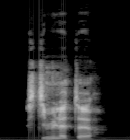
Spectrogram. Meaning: stimulator; pacemaker
- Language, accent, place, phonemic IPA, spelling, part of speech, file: French, France, Lyon, /sti.my.la.tœʁ/, stimulateur, noun, LL-Q150 (fra)-stimulateur.wav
